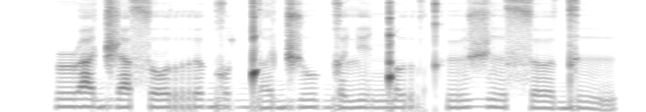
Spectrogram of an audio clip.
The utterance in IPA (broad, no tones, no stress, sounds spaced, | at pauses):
ɹ a d͡ʒ a s o r ɵ ɡ o ɡ͡ǃ ɐ d͡ʒ u ɡ ɐ lʲ e ŋ͡ǃ u r kʰ ʉ ʒ ɨ s ɵ d ɨ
